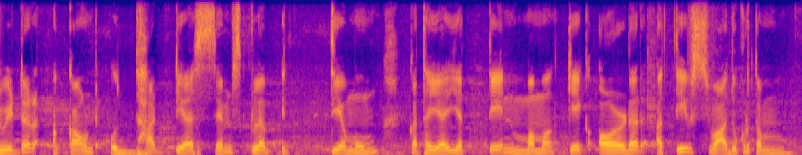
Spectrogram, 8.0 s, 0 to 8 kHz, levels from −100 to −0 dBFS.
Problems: constant background noise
